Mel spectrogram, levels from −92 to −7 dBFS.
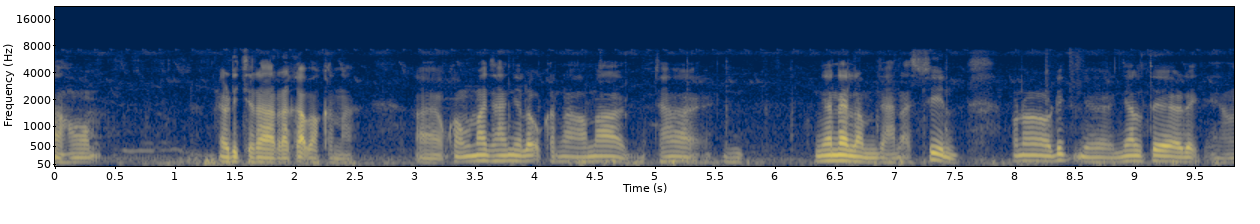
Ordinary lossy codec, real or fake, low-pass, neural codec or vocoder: none; real; none; none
